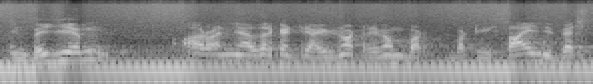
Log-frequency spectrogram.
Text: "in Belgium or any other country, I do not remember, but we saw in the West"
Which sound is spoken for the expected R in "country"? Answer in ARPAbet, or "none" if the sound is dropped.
R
